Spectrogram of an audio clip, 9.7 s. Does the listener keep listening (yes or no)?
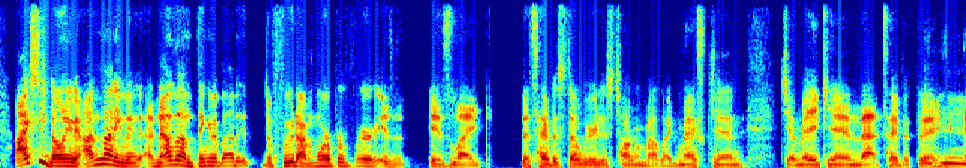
no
